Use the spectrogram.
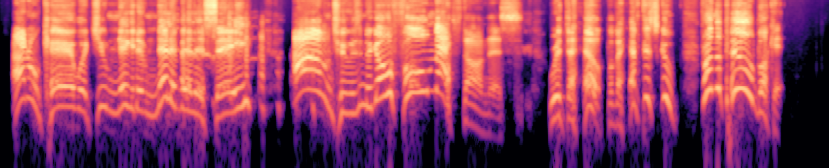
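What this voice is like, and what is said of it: Old-fashioned old man voice. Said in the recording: “You needed to say that in a different accent... Maybe more old manish.”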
